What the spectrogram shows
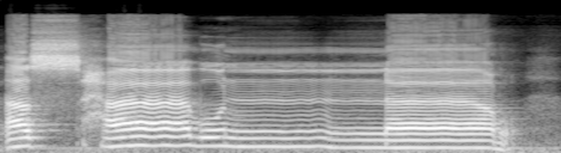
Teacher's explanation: Lafal shadnya tebalkan, tampakkan daripada makhraj dan huruf shadnya, jangan jangan sin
